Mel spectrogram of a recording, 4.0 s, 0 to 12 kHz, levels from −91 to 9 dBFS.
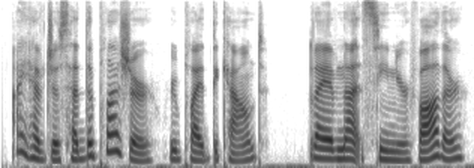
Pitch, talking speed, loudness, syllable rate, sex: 200 Hz, 245 wpm, -17 LUFS, 6.0 syllables/s, female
